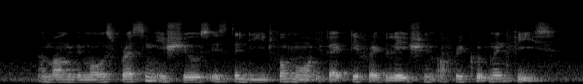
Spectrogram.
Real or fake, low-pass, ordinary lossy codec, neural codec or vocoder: real; none; none; none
